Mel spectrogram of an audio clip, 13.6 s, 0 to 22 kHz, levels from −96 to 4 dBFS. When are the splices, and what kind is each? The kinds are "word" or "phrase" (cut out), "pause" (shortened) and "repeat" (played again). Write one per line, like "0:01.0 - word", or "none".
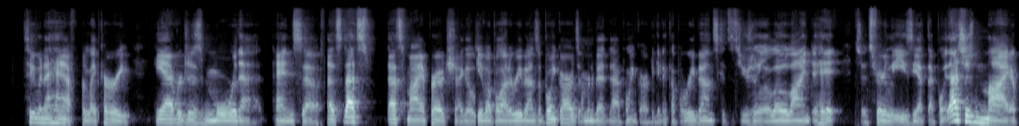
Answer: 0:01.3 - word
0:03.2 - word
0:03.6 - pause
0:04.3 - pause
0:06.3 - phrase
0:11.3 - pause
